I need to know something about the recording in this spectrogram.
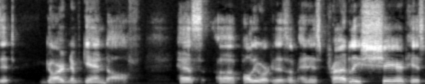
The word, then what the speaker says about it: Polyorchidism: Polyorchidism. Polyorchidism. See, that's where I was screwing up. Thought it was orchid, but I was like, no, that can't be it. Polyorchidism.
